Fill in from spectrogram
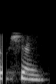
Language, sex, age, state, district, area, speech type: Tamil, female, 30-45, Tamil Nadu, Kanchipuram, urban, conversation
